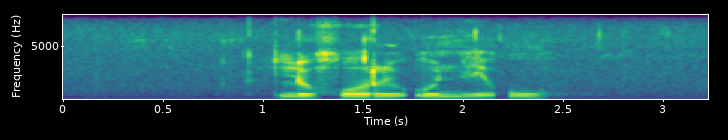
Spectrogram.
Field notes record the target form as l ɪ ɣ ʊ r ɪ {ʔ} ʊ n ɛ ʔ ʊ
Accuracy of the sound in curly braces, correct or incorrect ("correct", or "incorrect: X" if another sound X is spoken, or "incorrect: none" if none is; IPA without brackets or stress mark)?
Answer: correct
